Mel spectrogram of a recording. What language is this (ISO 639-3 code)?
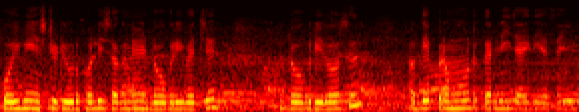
doi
